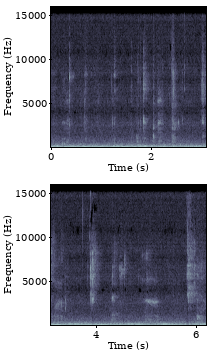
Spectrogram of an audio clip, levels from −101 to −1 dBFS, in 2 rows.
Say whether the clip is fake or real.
fake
